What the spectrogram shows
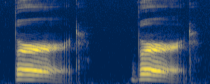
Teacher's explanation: And by the way, for the R, and yes, it's one of the challenges and it's listed in the workbook. Um, for the R, you pull the tongue in.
